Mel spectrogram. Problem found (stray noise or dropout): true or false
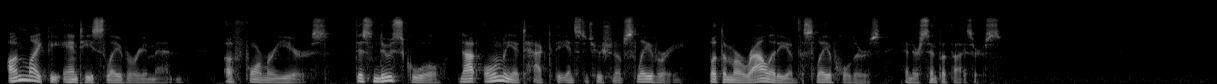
false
